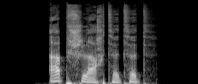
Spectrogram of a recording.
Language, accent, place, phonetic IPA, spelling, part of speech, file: German, Germany, Berlin, [ˈapˌʃlaxtətət], abschlachtetet, verb, De-abschlachtetet.ogg
- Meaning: inflection of abschlachten: 1. second-person plural dependent preterite 2. second-person plural dependent subjunctive II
